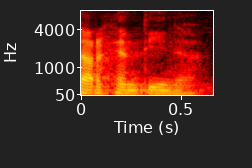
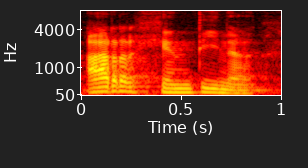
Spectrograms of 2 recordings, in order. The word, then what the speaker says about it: Argentina: Because everyone in English says Argentina. Argentina. Which technically in English is correct. You pronounce the G like that. But we don't say Argentina. We say Argentina. Gen. That is the key syllable.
